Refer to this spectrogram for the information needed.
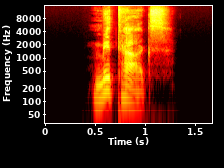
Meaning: at midday
- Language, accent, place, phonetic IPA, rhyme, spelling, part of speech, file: German, Germany, Berlin, [ˈmɪtaːks], -ɪtaːks, mittags, adverb, De-mittags.ogg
